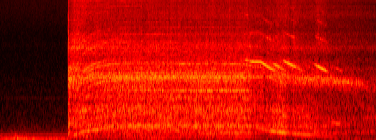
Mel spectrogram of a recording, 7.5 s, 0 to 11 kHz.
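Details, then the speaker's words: Hoover U1222 Turbopower Plus upright vacuum, first run after purchase; motor spins up smoothly then a thin wavering high squeal rises over the hum: worn drive belt squeal. "oh oh dear right it sounded okay to start with but then it started making a bit of a squealing noise didn't it"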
